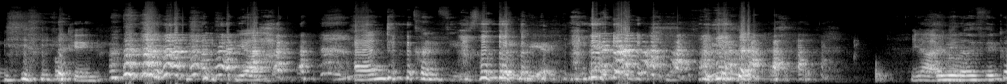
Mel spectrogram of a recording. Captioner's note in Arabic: ضحكات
